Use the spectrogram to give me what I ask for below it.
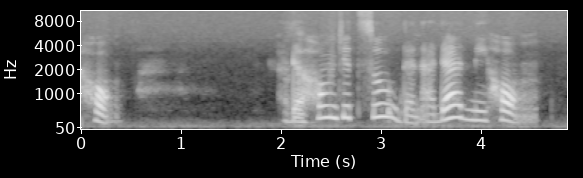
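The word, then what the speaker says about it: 本: Yang tetap hanya kanji hong ini aja ya. Di belakang dibacanya hong, di depan pun tetap dibacanya hong.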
